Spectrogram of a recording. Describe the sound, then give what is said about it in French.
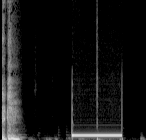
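A steady, single-pitched telephone ringing tone sounds once for about a second while a call is being placed, following a brief burst of voice at the start. “On appelle Cynthia maintenant.”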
